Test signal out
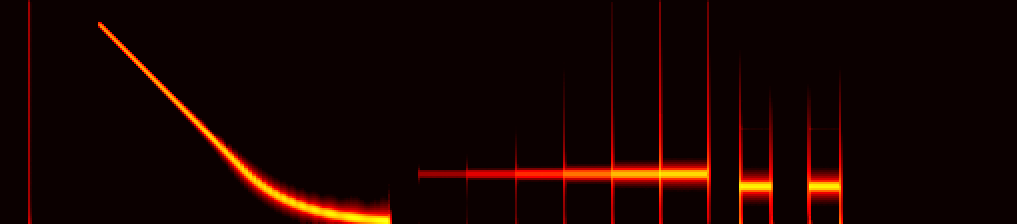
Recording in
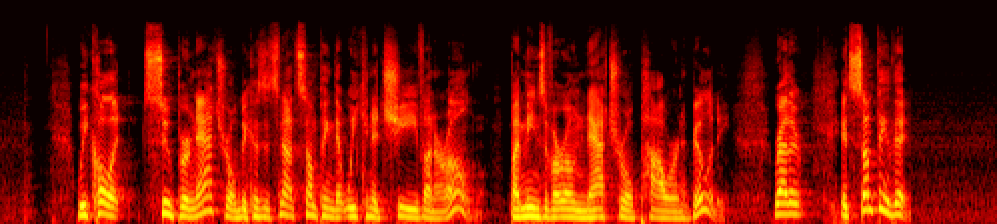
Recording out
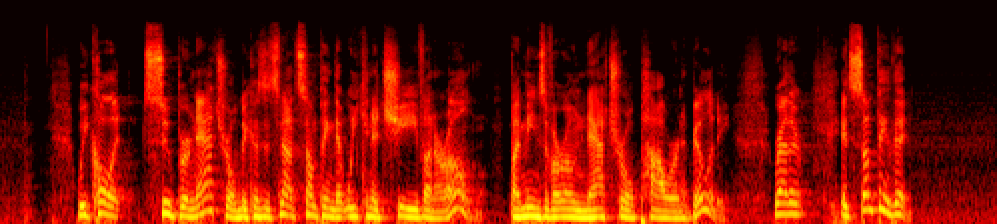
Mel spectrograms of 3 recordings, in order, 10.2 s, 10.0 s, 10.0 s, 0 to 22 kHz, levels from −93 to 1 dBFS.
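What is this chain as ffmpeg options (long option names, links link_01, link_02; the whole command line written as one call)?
ffmpeg -i in.wav -filter_complex "[0:a]lowshelf=frequency=100:gain=9,acrossover=split=180[link_01][link_02];[link_02]acompressor=threshold=-27dB:ratio=6[link_03];[link_01][link_03]amix=inputs=2:normalize=0,asplit=2[link_04][link_05];[link_05]adelay=15,volume=-11dB[link_06];[link_04][link_06]amix=inputs=2:normalize=0" out.wav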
